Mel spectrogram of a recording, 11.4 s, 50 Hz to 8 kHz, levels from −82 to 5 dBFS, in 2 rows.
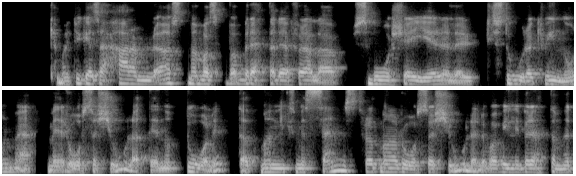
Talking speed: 230 wpm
